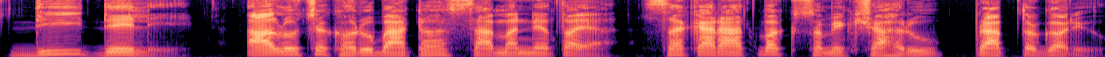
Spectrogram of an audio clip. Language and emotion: Nepali, neutral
